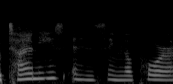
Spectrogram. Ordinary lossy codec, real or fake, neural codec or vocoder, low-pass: none; fake; codec, 16 kHz in and 24 kHz out, 0.6 kbps, FocalCodec, streaming, 4096 codes; 7.2 kHz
